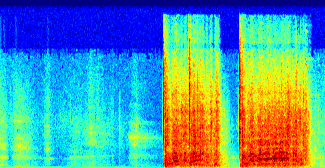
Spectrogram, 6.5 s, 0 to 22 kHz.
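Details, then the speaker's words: Allis-Chalmers C tractor with a Woods L59 belly mower, first start of the year on a freshly fitted battery with little fuel: two strong cranking bursts with an even chug of about two to three compressions a second; normal cranking. "Seems safe. I'm just gonna hit the button just to see if it'll crank."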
